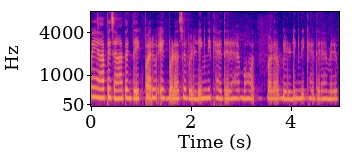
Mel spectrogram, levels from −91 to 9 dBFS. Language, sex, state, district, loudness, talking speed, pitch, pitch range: Hindi, female, Chhattisgarh, Raipur, -18 LUFS, 315 wpm, 255 Hz, 250-270 Hz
